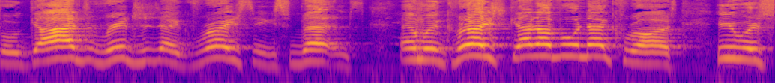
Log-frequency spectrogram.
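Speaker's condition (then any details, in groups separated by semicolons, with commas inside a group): Cerebral palsy; delayed development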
